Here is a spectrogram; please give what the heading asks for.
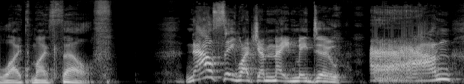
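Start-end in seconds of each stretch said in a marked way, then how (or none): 1.8-4.5 mock sob. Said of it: "I sobbed".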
